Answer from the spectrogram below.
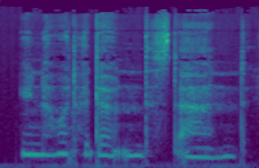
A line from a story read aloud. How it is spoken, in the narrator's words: she whispered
